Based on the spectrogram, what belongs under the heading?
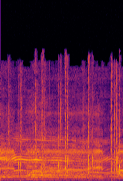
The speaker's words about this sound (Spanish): Un aplauso para Julieta, una ¡vamos! Futura rapera.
